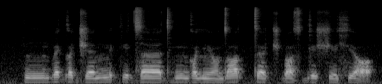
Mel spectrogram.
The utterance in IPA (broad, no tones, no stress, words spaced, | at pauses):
kĩːbɛɡʌ d͡ʒɛnːɪki d͡zæːdʱĩːɡɔ lʲɔ̃dɒː tːɜt͡ʃɠɒz ɡɪ ʃɪxʲɒ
